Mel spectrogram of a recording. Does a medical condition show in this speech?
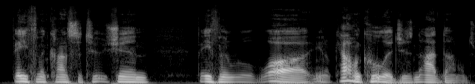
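No.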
